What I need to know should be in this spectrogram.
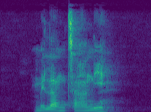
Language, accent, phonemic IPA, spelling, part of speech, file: German, Austria, /melanˈt͡saːni/, Melanzani, noun, De-at-Melanzani.ogg
- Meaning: aubergine, eggplant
